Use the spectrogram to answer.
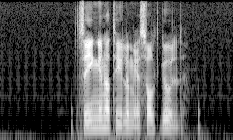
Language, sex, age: Swedish, male, 25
